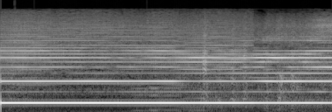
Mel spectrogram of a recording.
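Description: Electric guitar feedback through the amplifier: one loud, steady, unwavering tone held throughout, with fainter higher overtones.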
